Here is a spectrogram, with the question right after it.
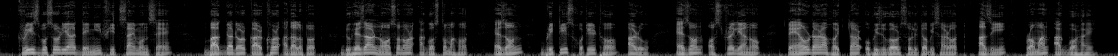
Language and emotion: Assamese, neutral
